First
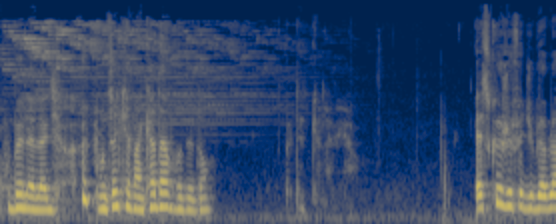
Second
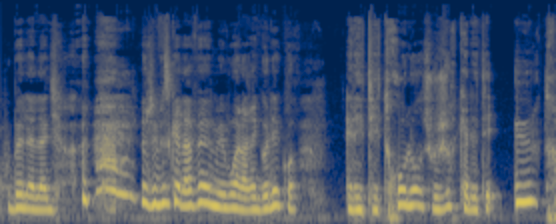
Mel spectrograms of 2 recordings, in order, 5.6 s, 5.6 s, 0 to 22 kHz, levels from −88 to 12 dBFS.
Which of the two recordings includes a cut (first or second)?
first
